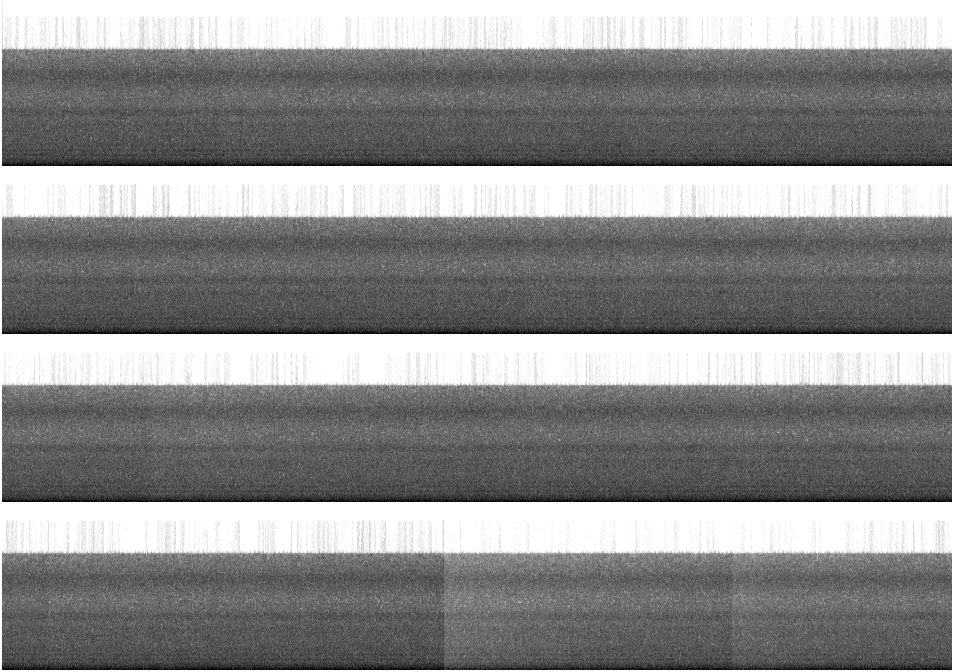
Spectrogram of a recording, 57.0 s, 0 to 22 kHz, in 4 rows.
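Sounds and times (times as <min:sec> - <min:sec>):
waterfall rushing: 0:00.0 - 0:57.0.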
